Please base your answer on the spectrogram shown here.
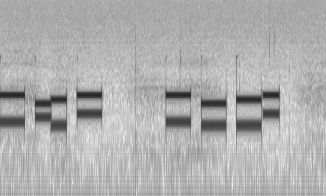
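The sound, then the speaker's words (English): Automated telephone dialing tones: crisp touch-tone beeps in two quick bursts of about four each, evenly spaced, each beep a clean dual-pitched tone over a faint low hum. “And this is all automated dialing stuff that I'm doing.”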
